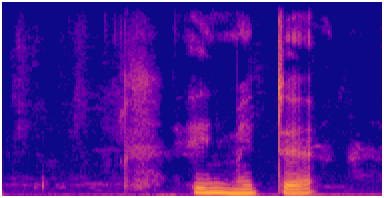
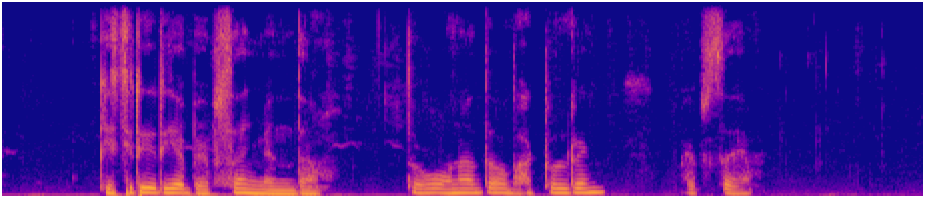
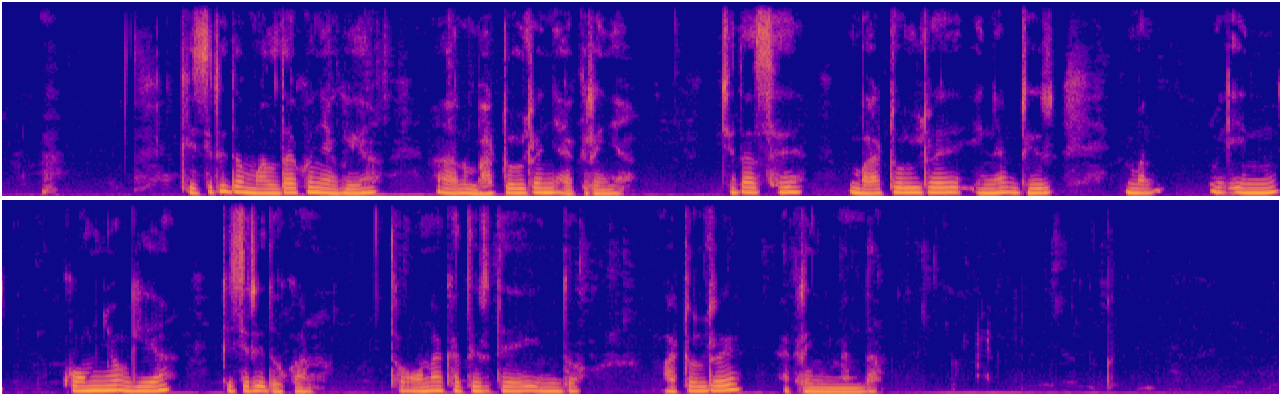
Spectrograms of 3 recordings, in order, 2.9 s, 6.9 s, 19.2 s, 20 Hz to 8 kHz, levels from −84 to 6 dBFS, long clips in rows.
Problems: background sounds at intervals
